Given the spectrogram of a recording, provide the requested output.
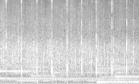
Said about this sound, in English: Come on, let's give God a round of applause today.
